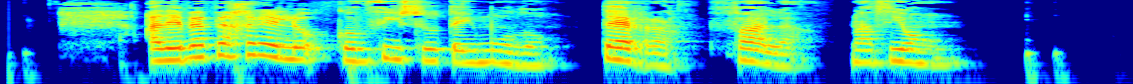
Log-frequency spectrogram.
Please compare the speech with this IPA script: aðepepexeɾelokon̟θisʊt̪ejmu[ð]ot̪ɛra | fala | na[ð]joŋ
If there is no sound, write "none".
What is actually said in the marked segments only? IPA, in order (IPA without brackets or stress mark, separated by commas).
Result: ð, θ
